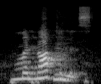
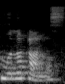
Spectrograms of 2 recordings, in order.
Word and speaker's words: monotonous: me please it's monotonous it's not no monotonous that n Sound monotonous monotonous not monotonous no monotonous Mon it's a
